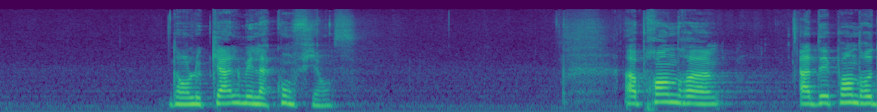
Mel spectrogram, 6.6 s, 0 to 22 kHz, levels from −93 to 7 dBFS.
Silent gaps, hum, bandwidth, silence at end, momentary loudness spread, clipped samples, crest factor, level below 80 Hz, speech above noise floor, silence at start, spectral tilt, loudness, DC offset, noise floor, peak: none; none; 16.5 kHz; 0 s; 22 LU; under 0.1%; 20 dB; -60 dBFS; 37 dB; 1.25 s; -4 dB/octave; -21 LUFS; under 0.1%; -57 dBFS; -4 dBFS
